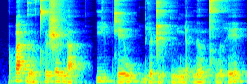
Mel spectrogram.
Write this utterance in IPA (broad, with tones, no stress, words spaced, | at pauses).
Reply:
ɓa˦˥k̚ ɹə˨˩˦wt̪ʰɨ˧ ʂəː˧jna˨˩t̚ | ji˦˥p̚ce˧˥w | ɓi˧ə̯ʈi˨˩ə̯kɨ˨˩˦mɲa˨˩t̚ nəː˨˩mt̪ʰu˨˩˨ə̯he˧˥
